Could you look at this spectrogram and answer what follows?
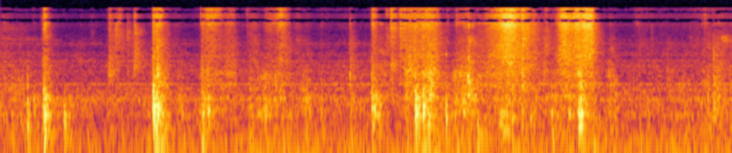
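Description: Cardboard box being patted and scratched at its top: scattered taps and knocks, the sharpest about two seconds in, and a scratchy rustling of the cardboard from about five to eight seconds in.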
